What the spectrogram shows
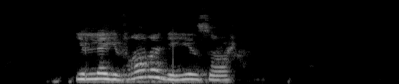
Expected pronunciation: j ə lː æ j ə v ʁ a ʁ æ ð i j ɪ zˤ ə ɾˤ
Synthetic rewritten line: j ə lː æ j ə v ʁ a ʁ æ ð i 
